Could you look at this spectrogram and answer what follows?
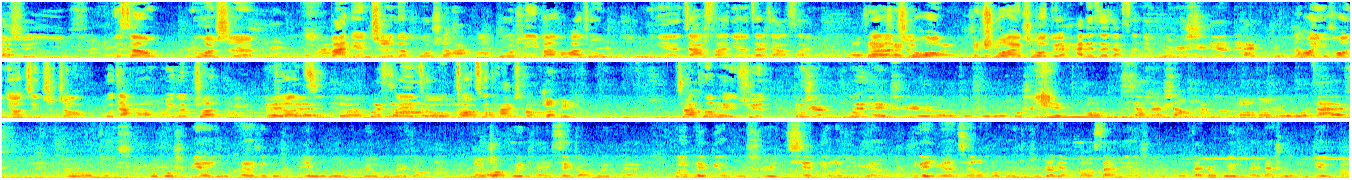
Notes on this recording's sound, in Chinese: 本次在咖啡厅录制, 杂音较大, 望见谅.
